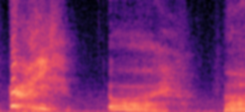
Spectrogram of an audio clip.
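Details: Sneeze.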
